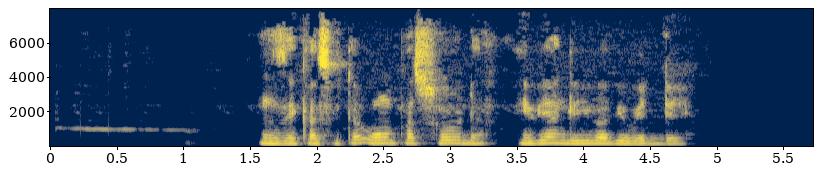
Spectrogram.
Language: Ganda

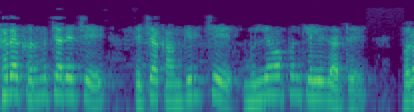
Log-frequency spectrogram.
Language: Marathi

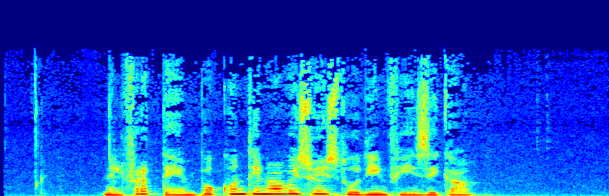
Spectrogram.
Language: Italian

